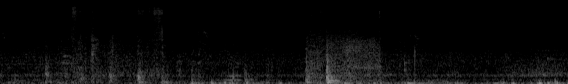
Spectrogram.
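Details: Honey bee hive opened for a spring 2018 inspection in foothills near Cochrane, filmed on a 360 camera: continuous droning buzz of many bees, interrupted by knocks and a louder rustling burst midway.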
